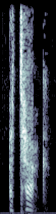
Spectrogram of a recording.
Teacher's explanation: Attack is a word with 2 syllables. Stress is on the second. Attack. So T, although in the middle of the word, is at the beginning of a stressed syllable.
